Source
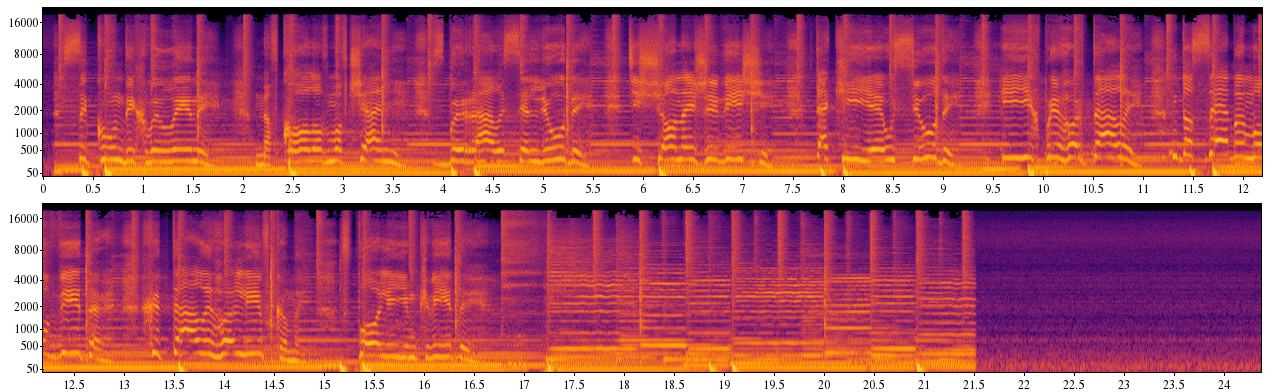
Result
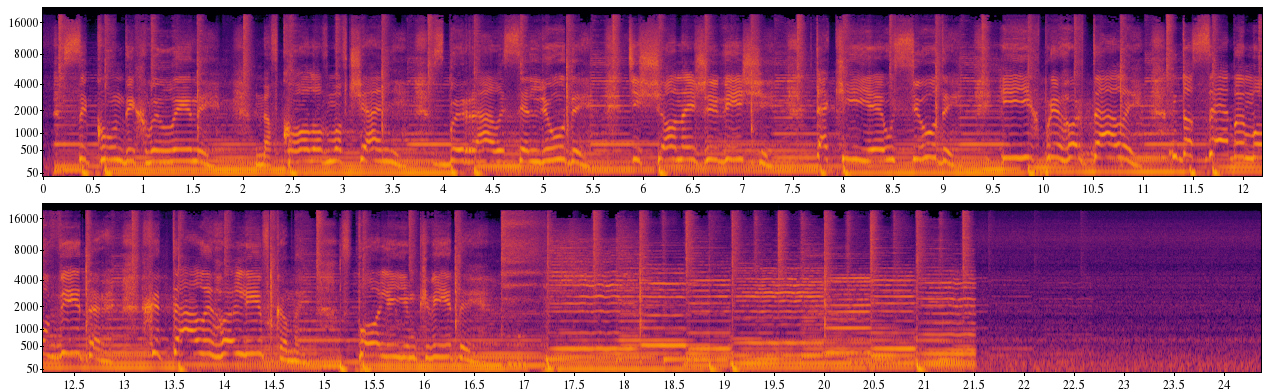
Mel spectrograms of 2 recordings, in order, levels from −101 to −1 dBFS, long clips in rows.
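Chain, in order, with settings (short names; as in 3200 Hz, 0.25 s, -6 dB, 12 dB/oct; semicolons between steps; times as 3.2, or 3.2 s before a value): bell 83 Hz -9.5 dB 0.57 oct; compressor, threshold -22 dBFS, peak gain reduction 8 dB; on a send: echo 1.178 s -24 dB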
